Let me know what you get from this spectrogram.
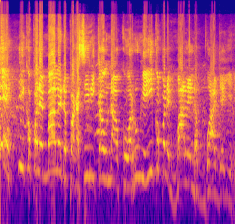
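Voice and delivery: hammed-up husband telling her off; mock husband yelling at his wife through laughter; angry husband.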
